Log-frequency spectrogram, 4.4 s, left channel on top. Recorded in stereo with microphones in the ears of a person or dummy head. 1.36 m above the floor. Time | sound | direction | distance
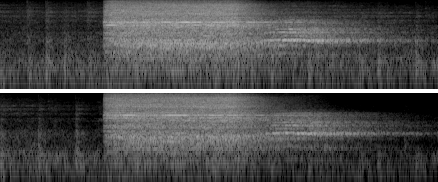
1.0 | a hair dryer | 15° left (ahead or behind) | 0.7 m
2.5 | a cat meowing | 15° left (ahead or behind) | 1.8 m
